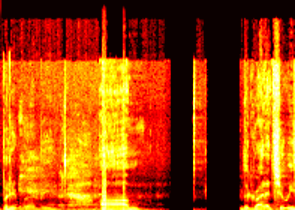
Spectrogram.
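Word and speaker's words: grati2ee: And I call this a gratitui. Rhymes with ratatouille. Let's see how it's spelled. G-R-A-T-I, the number 2, 2 E's. It's not in the Oxford yet, but it will be. The gratitouille says that whenever you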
